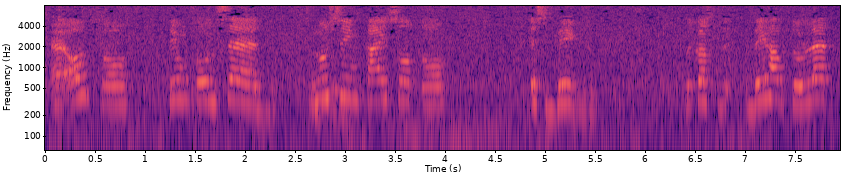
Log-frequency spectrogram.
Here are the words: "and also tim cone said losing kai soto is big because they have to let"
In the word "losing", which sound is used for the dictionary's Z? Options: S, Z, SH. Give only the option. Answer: S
